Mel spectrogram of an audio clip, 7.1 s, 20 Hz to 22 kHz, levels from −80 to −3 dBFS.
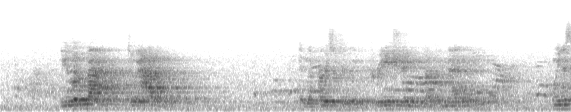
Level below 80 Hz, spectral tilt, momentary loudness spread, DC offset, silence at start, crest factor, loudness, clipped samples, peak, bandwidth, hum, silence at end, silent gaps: -74 dBFS; -5.5 dB/octave; 21 LU; under 0.1%; 0 s; 18 dB; -33 LUFS; under 0.1%; -16 dBFS; 8.8 kHz; none; 0 s; none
